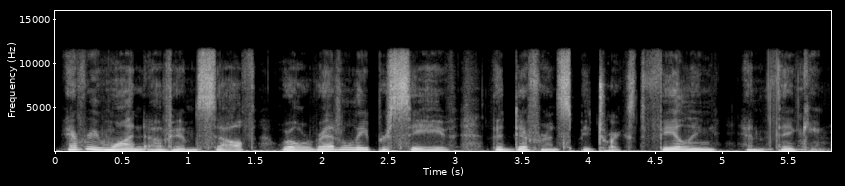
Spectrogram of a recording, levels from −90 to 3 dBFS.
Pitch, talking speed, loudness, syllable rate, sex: 165 Hz, 135 wpm, -19 LUFS, 5.4 syllables/s, male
